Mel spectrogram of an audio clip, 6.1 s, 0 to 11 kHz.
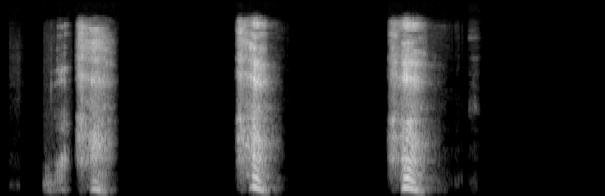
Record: {"exhalation_length": "6.1 s", "exhalation_amplitude": 16583, "exhalation_signal_mean_std_ratio": 0.24, "survey_phase": "beta (2021-08-13 to 2022-03-07)", "age": "65+", "gender": "Male", "wearing_mask": "Yes", "symptom_runny_or_blocked_nose": true, "symptom_shortness_of_breath": true, "symptom_fatigue": true, "symptom_headache": true, "symptom_onset": "12 days", "smoker_status": "Ex-smoker", "respiratory_condition_asthma": true, "respiratory_condition_other": false, "recruitment_source": "REACT", "submission_delay": "1 day", "covid_test_result": "Negative", "covid_test_method": "RT-qPCR", "influenza_a_test_result": "Negative", "influenza_b_test_result": "Negative"}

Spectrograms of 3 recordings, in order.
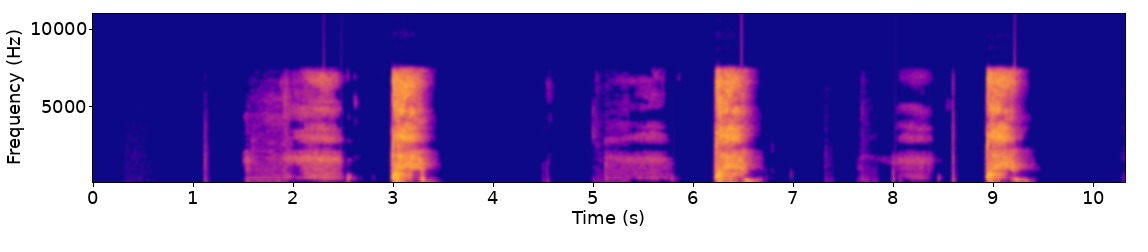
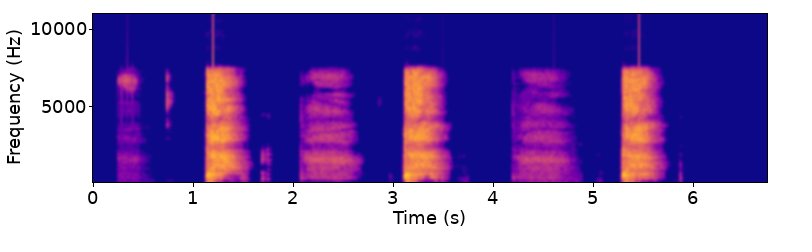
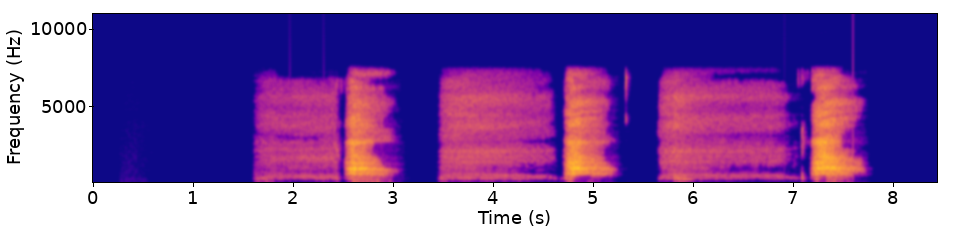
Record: {"three_cough_length": "10.3 s", "three_cough_amplitude": 32076, "three_cough_signal_mean_std_ratio": 0.26, "cough_length": "6.7 s", "cough_amplitude": 28349, "cough_signal_mean_std_ratio": 0.3, "exhalation_length": "8.4 s", "exhalation_amplitude": 27205, "exhalation_signal_mean_std_ratio": 0.33, "survey_phase": "beta (2021-08-13 to 2022-03-07)", "age": "45-64", "gender": "Female", "wearing_mask": "No", "symptom_cough_any": true, "symptom_sore_throat": true, "symptom_abdominal_pain": true, "symptom_fatigue": true, "symptom_change_to_sense_of_smell_or_taste": true, "symptom_onset": "2 days", "smoker_status": "Never smoked", "respiratory_condition_asthma": false, "respiratory_condition_other": false, "recruitment_source": "Test and Trace", "submission_delay": "2 days", "covid_test_result": "Positive", "covid_test_method": "RT-qPCR", "covid_ct_value": 18.1, "covid_ct_gene": "ORF1ab gene", "covid_ct_mean": 18.3, "covid_viral_load": "980000 copies/ml", "covid_viral_load_category": "Low viral load (10K-1M copies/ml)"}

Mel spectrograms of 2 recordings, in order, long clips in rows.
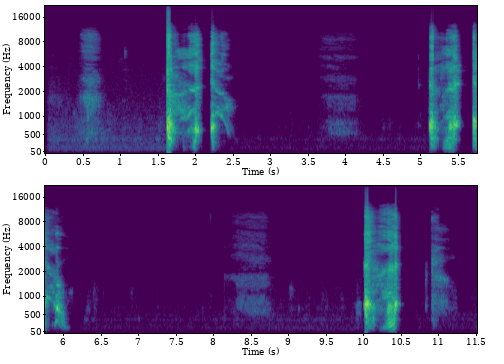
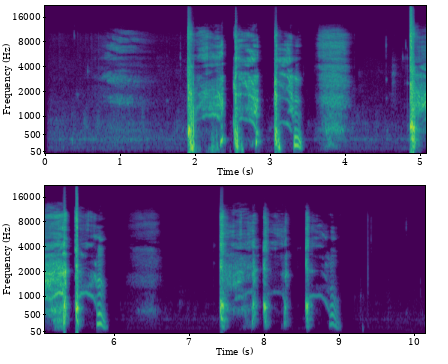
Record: {"three_cough_length": "11.5 s", "three_cough_amplitude": 32768, "three_cough_signal_mean_std_ratio": 0.21, "cough_length": "10.2 s", "cough_amplitude": 32768, "cough_signal_mean_std_ratio": 0.31, "survey_phase": "beta (2021-08-13 to 2022-03-07)", "age": "18-44", "gender": "Female", "wearing_mask": "No", "symptom_cough_any": true, "symptom_new_continuous_cough": true, "symptom_runny_or_blocked_nose": true, "symptom_shortness_of_breath": true, "symptom_sore_throat": true, "symptom_abdominal_pain": true, "symptom_fatigue": true, "symptom_headache": true, "symptom_change_to_sense_of_smell_or_taste": true, "symptom_onset": "5 days", "smoker_status": "Current smoker (11 or more cigarettes per day)", "respiratory_condition_asthma": true, "respiratory_condition_other": false, "recruitment_source": "Test and Trace", "submission_delay": "2 days", "covid_test_result": "Positive", "covid_test_method": "RT-qPCR"}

